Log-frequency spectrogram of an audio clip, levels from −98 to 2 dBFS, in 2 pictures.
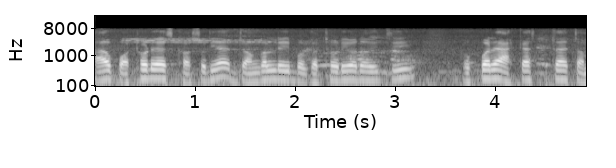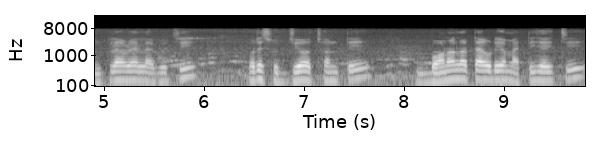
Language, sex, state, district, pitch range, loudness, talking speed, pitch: Odia, male, Odisha, Khordha, 140-165 Hz, -18 LUFS, 135 wpm, 155 Hz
